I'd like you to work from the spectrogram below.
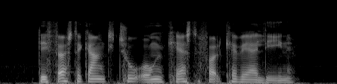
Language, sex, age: Danish, male, 24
